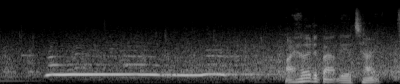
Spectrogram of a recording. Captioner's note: train horn honking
